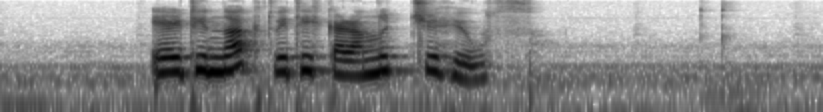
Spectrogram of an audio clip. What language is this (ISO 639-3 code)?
fao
